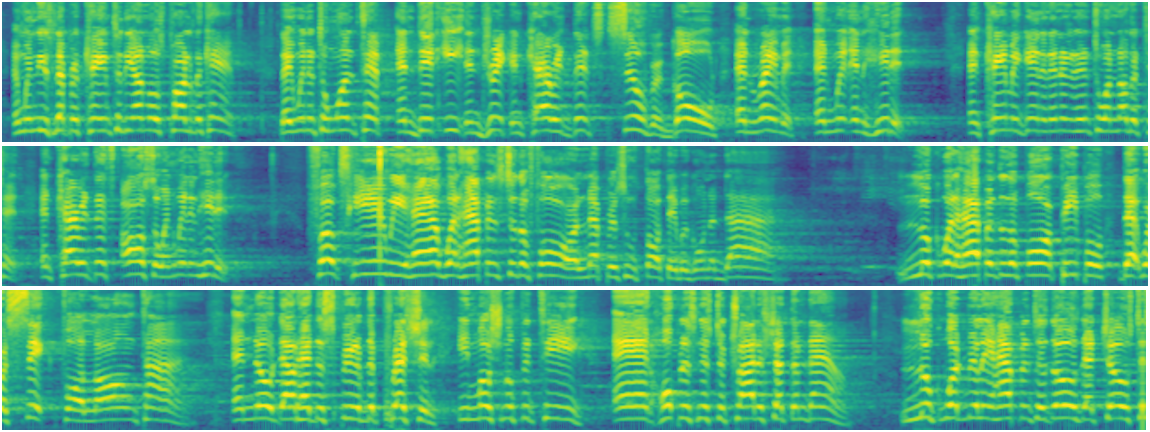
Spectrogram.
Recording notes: During Sunday morning service on March 5, 2017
